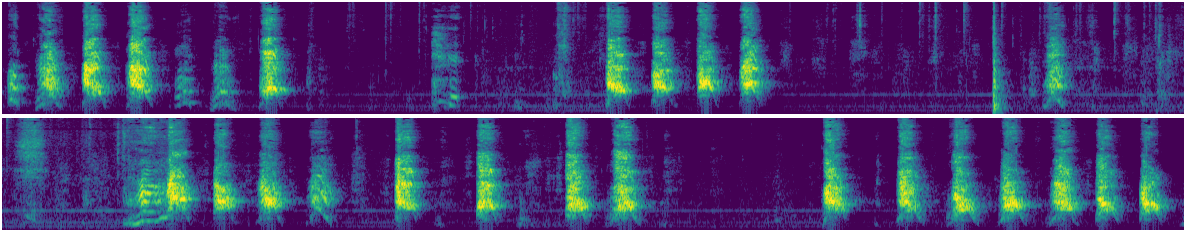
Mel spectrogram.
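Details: Pet dog barking at a bowling ball, which it is said to hate: loud, sharp barks in quick bursts of three to five, repeated through the recording, with a short pause midway and a person laughing and urging it on.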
